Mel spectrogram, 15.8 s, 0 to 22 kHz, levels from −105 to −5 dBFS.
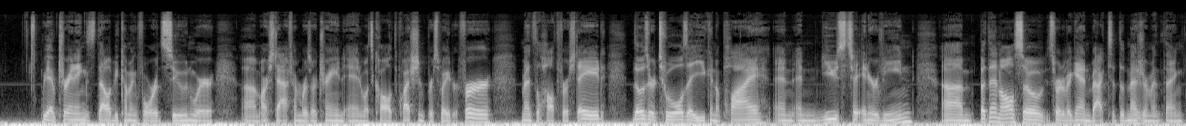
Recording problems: low rumble; faint; throughout; 20 dB below the speech

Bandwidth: 14.5 kHz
